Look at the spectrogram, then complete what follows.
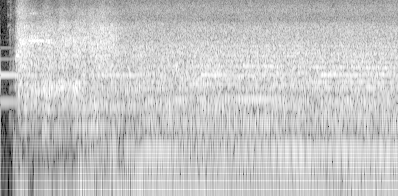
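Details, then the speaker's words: Toyota Camry that died six months after its hacked wiring was repaired, starting after a new part and retainer were fitted: brief crank, catches at once and settles to a steady even idle, no misses or knocks; running like a boss. "Oh yeah. Running like a boss."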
